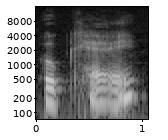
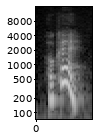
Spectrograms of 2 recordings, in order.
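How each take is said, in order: First: Drawn-out, tentative rising okay; voice of the emotion. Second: Short, light okay; calm acceptance acted out. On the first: Acted. Emotion starting to accept, tentative question. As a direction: test the word slowly, unsure. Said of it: "And then the emotion says". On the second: You reassuring the emotion, light acceptance. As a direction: give a quick, easy okay. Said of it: "And you just say".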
